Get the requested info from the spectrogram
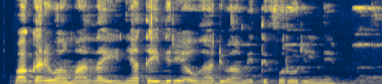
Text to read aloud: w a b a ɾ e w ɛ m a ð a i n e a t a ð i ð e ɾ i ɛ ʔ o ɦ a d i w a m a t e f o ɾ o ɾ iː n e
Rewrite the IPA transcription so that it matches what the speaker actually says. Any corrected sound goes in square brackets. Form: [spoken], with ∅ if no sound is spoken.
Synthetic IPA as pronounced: w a [ɡ] a ɾ e w [a] m a ð a i n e a t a [∅] i ð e ɾ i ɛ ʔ o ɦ a d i w a m [e] t e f o ɾ o ɾ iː n e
